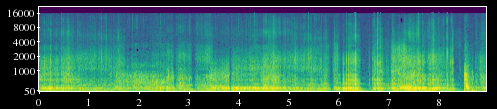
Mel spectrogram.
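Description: Fingertips and nails scratch and tap a soft, porous black foam windscreen on a white microphone, switching to one hand at a time near the end. The result is a dense, muffled, low-heavy rustling and scraping with a steady low hum-like band. It drops briefly into short gaps before louder bursts of scratching return.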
